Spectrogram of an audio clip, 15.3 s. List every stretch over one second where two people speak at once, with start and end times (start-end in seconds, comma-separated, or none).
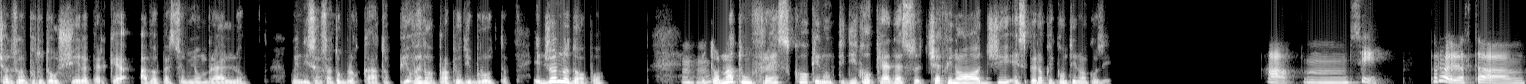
none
